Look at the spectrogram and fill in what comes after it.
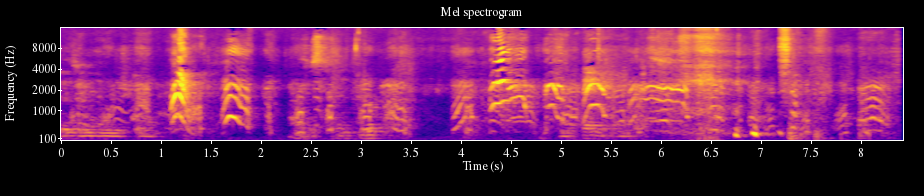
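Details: Rhodesian Ridgeback puppies of the C litter, born 8 June 2019, at Kennel Letsatsi kwa Africa, producing overlapping rising-falling whines and yelps, some low grumbling tones early on, with people talking in the background.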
